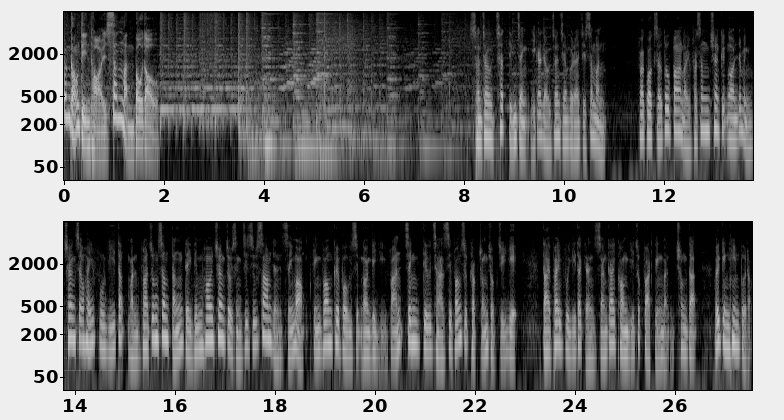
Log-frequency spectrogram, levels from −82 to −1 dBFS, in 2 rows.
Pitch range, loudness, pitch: 105-150 Hz, -31 LUFS, 120 Hz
